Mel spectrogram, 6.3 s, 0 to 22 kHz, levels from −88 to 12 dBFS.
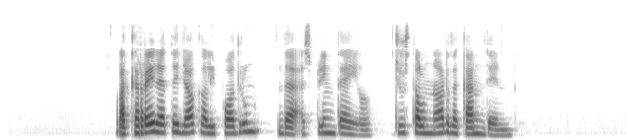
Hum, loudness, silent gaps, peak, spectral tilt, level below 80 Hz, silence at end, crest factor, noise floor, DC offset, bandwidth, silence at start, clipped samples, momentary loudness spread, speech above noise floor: none; -26 LUFS; none; -4 dBFS; -5.5 dB/octave; -78 dBFS; 1.15 s; 24 dB; -79 dBFS; under 0.1%; 11 kHz; 1.15 s; under 0.1%; 16 LU; 53 dB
